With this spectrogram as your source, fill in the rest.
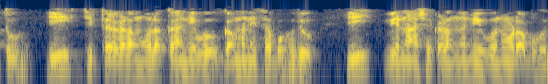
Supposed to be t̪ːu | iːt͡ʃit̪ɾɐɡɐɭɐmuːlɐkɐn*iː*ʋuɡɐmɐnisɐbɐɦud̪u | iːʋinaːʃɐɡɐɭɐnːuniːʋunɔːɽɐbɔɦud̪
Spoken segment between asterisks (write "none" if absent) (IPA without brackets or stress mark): iː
